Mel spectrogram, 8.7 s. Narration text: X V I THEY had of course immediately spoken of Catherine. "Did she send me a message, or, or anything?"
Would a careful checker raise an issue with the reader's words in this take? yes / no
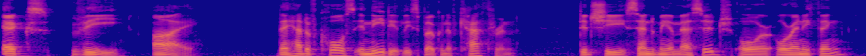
no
